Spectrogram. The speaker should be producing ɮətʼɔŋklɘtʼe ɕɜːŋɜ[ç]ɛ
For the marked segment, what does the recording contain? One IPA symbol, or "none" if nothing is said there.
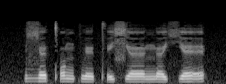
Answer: ç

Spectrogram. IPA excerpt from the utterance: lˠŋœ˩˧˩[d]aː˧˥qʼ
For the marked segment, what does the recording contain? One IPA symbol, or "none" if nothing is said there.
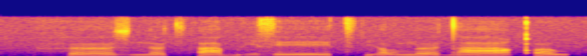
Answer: d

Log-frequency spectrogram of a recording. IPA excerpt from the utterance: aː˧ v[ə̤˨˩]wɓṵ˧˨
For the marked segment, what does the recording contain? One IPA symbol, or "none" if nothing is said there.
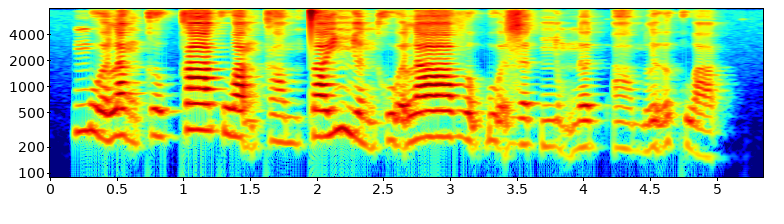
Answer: ə̰˧˨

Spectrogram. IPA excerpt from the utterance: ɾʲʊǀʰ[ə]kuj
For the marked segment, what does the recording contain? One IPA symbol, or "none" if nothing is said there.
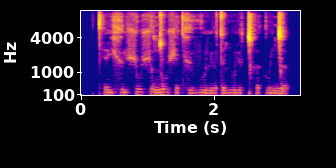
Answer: ə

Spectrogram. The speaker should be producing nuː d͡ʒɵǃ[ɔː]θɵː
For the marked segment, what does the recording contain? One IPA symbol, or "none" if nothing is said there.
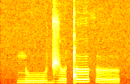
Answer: ɵː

